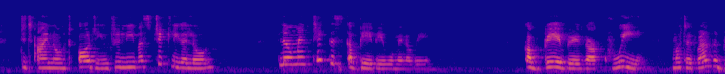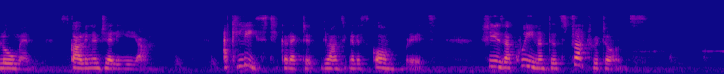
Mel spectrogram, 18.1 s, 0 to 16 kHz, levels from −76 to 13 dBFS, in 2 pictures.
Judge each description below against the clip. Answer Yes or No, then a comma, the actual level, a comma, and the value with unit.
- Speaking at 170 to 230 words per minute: No, average, 140 wpm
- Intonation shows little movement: No, average, 4.2 semitones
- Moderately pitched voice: No, high, 220 Hz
